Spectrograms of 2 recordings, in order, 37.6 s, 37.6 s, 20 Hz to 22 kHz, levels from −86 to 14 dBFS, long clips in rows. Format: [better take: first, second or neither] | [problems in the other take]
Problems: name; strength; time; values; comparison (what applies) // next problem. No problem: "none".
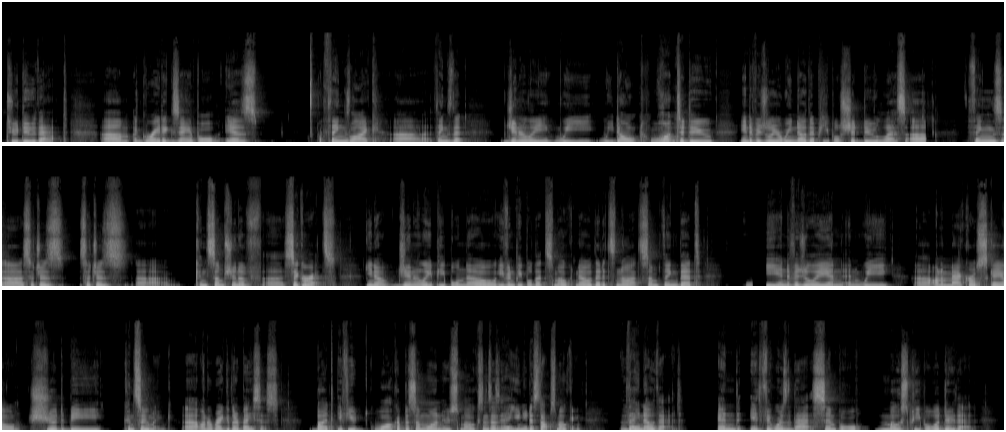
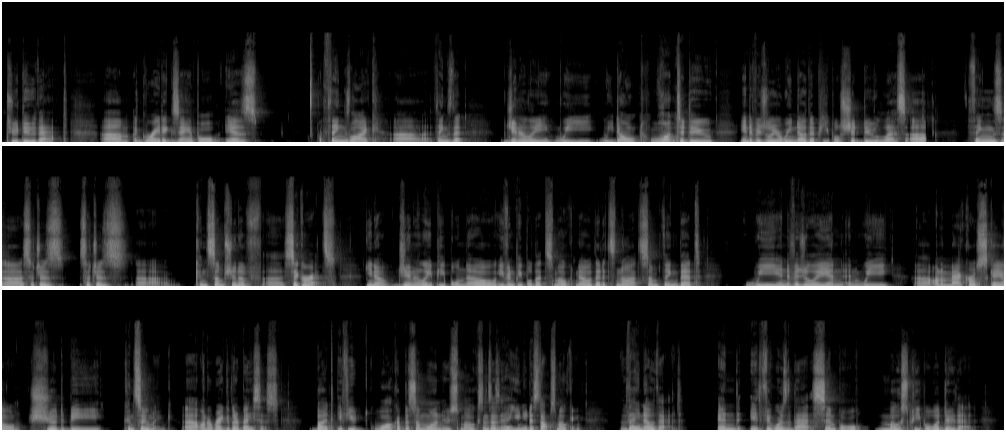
second | audio cutting out; at 22 s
